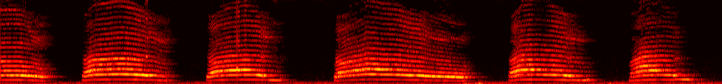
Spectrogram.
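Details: Male domestic cat in heat calling a female: six drawn-out, harmonic-rich meows, some rising then sliding down, repeated about every one and a half seconds over a low background rumble.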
